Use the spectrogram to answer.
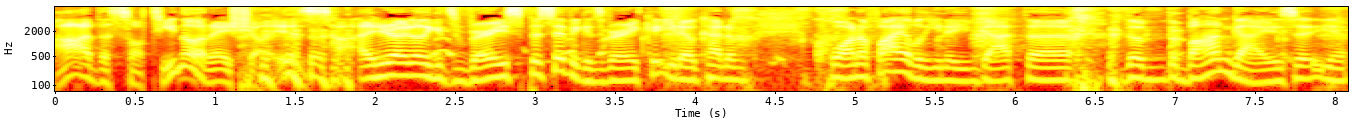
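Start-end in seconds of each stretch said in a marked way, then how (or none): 0.0-1.7 slow, put-on German accent. Describing people at an endowment meeting, imitating a Germanic hedge fund person. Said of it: "Germanic hedge fund person who speaks".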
